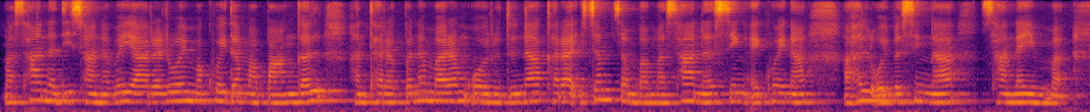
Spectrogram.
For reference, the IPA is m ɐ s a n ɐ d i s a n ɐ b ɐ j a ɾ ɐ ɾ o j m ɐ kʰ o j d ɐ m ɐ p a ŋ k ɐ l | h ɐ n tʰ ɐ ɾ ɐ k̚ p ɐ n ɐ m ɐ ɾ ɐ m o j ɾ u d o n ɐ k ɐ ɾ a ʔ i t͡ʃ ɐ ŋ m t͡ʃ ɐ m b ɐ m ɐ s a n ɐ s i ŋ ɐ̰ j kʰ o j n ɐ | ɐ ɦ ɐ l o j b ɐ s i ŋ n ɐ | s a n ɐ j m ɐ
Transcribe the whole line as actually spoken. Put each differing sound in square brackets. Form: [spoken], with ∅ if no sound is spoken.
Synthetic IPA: m ɐ s a n ɐ d i s a n ɐ b ɐ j a ɾ ɐ ɾ o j m ɐ kʰ o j d ɐ m ɐ p a ŋ [ɡ] ɐ l | h ɐ n tʰ ɐ ɾ ɐ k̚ p ɐ n ɐ m ɐ ɾ ɐ m o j ɾ u d [u] n ɐ [kʰ] ɐ ɾ a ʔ i t͡ʃ ɐ [∅] m t͡ʃ ɐ m b ɐ m ɐ s a n ɐ s i ŋ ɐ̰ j kʰ o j n ɐ | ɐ ɦ ɐ l o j b ɐ s i ŋ n ɐ | s a n ɐ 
